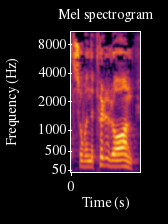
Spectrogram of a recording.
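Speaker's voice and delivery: usual speaking voice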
